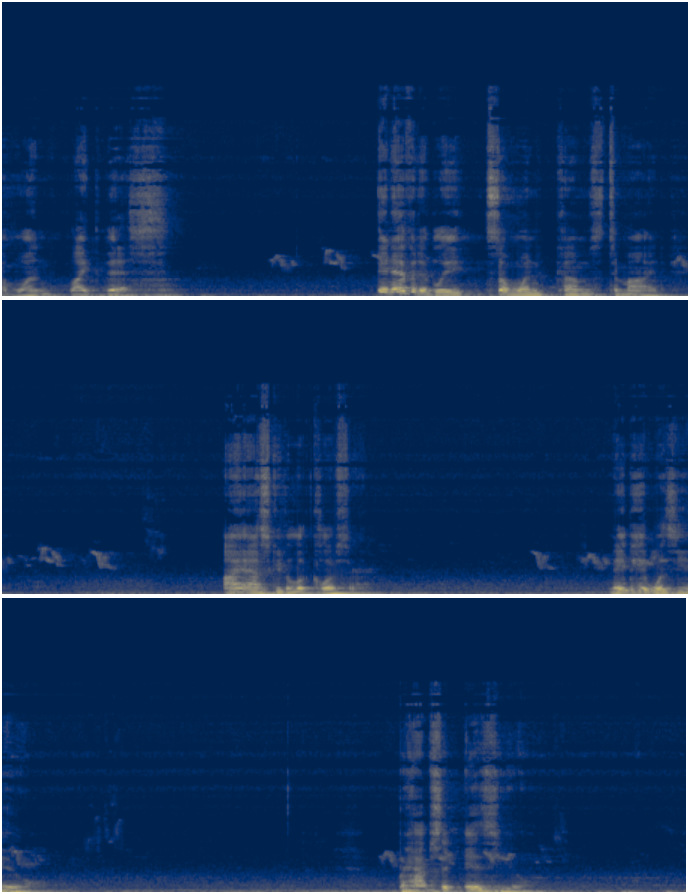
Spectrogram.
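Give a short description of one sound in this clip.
A man speaks with animation into a microphone through loudspeakers outdoors, in bursts with pauses.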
